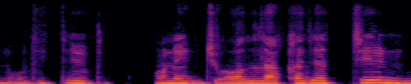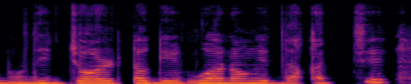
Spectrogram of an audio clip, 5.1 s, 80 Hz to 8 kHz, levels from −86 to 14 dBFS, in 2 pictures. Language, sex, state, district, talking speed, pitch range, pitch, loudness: Bengali, female, West Bengal, Purulia, 115 wpm, 200-220 Hz, 210 Hz, -23 LUFS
